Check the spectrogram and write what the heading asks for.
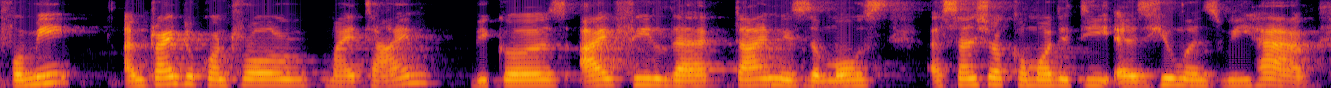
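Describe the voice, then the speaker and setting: A woman's voice: mid-range voice, a little mellow, big-room sound. A woman in her early forties from Fiji, talking earnestly about her own life as an online mentor on a livestream panel. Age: early 40s. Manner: earnest, personal storytelling.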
